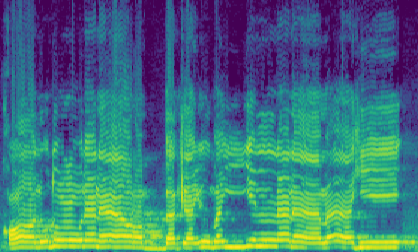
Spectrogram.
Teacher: لام کو ڈائریکٹ دال میں ملایا ہے اور بیچ میں واو الف اور الف ان کو چھوڑ دیا ہے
